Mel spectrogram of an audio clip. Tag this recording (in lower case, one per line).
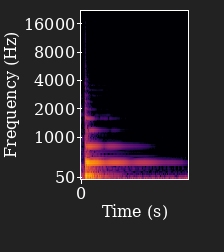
music
musical instrument
bowed string instrument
